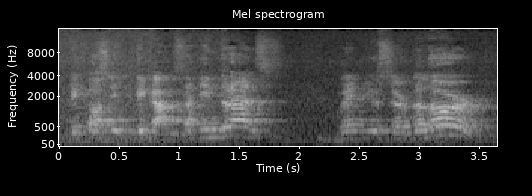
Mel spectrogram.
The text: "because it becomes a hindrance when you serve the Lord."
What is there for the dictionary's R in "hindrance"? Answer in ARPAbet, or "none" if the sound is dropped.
L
